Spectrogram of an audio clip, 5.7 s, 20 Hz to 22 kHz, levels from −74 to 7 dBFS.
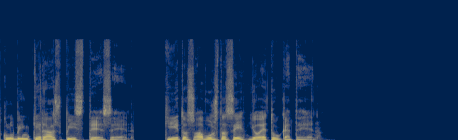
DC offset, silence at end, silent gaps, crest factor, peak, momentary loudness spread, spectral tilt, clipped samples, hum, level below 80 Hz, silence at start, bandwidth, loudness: under 0.1%; 1.8 s; 1.69-1.99 s; 14 dB; -4 dBFS; 12 LU; -6 dB/octave; under 0.1%; none; -34 dBFS; 0.05 s; 16 kHz; -18 LUFS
